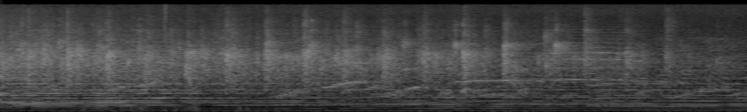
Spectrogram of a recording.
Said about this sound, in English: Somebody shout. Clap your two hands together.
